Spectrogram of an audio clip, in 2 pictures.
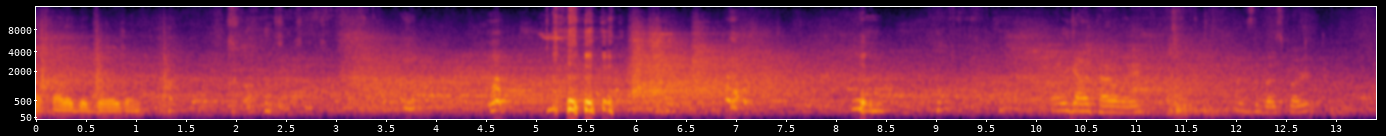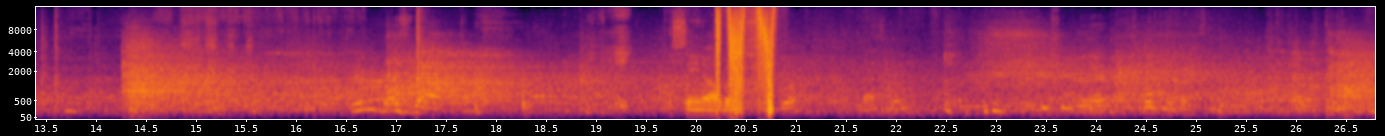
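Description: Voices of a crowd echo through a large rink hall.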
